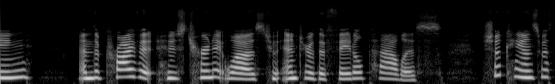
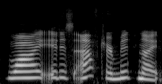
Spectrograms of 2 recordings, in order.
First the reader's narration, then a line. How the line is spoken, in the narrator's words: said the King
